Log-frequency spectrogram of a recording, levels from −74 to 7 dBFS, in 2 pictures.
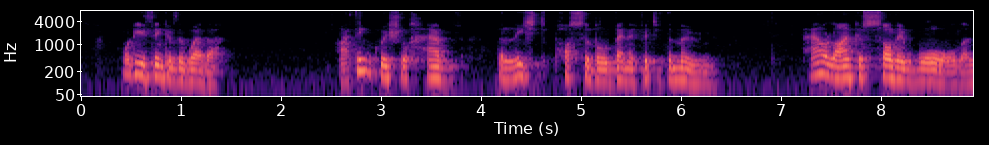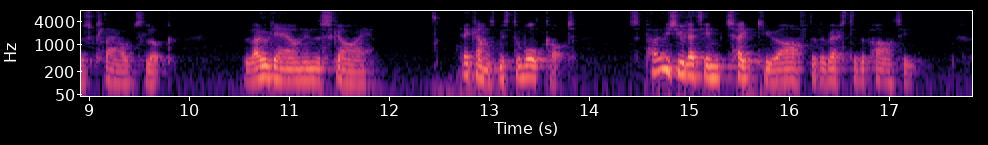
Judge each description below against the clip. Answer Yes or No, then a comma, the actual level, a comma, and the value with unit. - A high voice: No, low, 120 Hz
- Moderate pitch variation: Yes, average, 3.6 semitones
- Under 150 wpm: No, average, 160 wpm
